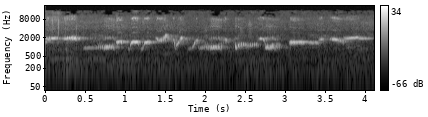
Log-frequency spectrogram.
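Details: Asian brown flycatcher singing a varied run of clear whistled phrases, some level and some rising or falling, linked almost without pause against a low background hiss.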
